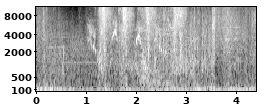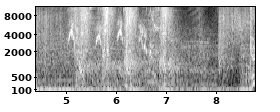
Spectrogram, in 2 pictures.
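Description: Repeated Confringo fire spell explosions from Hogwarts Legacy, a loud run of booming blasts and whooshing bursts spread across the clip, each hitting sharply over a dense, rumbling battle background.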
